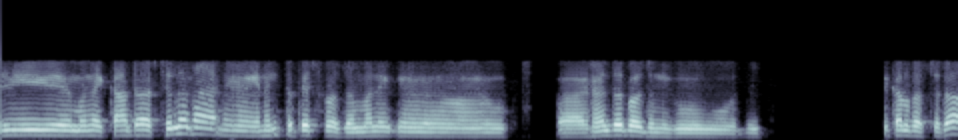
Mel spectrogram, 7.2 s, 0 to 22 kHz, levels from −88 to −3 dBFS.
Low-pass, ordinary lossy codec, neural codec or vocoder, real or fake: 3.6 kHz; none; codec, 24 kHz, 0.9 kbps, WavTokenizer, medium speech release version 1; fake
